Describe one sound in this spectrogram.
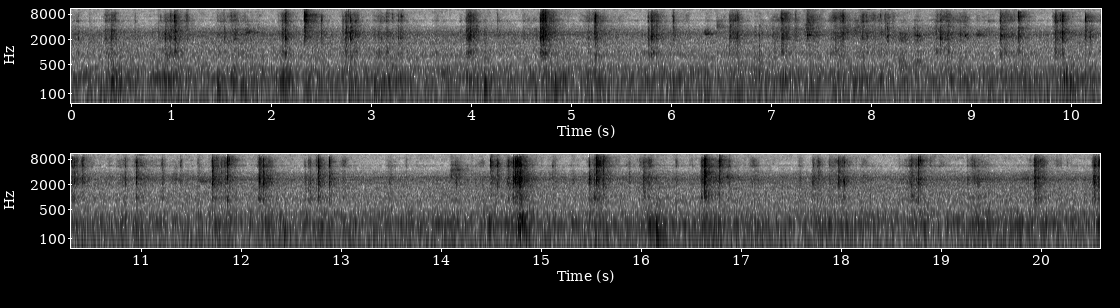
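A puzzle cube clicks and clacks rapidly as its layers are turned.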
